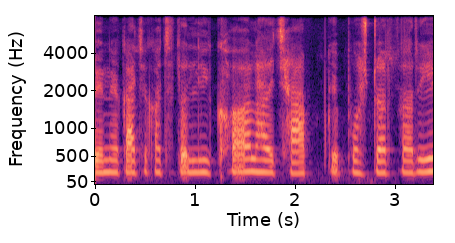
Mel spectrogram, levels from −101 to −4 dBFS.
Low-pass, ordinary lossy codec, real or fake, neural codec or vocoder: none; none; real; none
